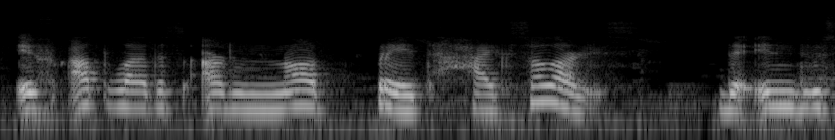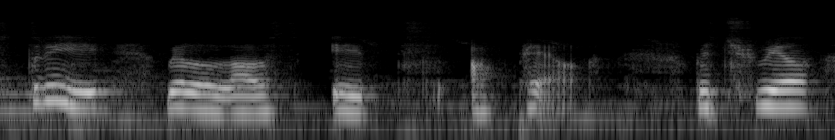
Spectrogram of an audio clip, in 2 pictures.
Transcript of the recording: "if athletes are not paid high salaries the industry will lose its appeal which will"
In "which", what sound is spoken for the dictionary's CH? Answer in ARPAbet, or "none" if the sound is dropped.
CH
